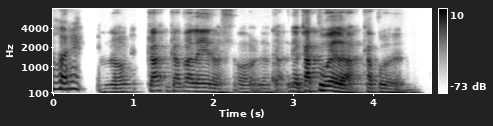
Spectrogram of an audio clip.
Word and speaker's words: Capoeira: No, Cavaleros or no, Capoeira. Capoeira.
